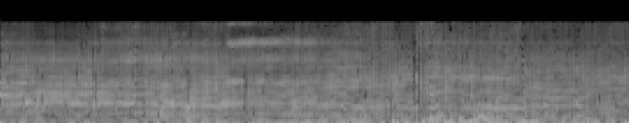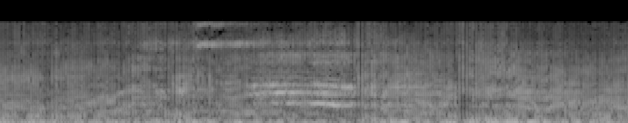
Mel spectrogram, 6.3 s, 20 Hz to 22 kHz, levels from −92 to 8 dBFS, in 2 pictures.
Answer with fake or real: fake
